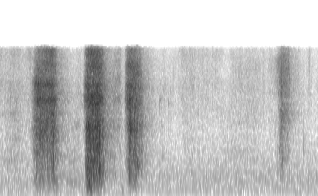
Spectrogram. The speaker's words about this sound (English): Excuse me one second, I need a tissue.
